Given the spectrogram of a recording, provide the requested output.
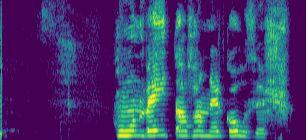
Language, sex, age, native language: Icelandic, male, 11, Icelandic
